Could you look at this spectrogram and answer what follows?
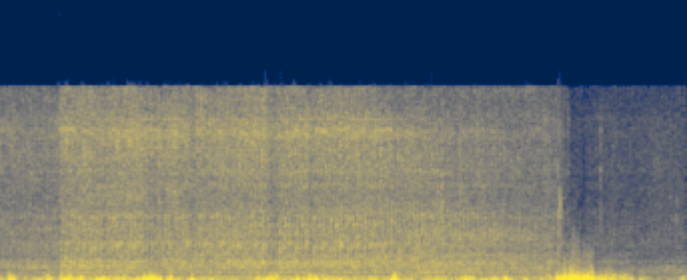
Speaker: it looks like we're doing pretty good on oil. Engine sounds healthy.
